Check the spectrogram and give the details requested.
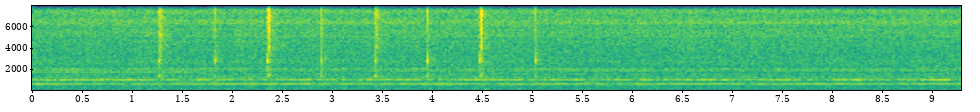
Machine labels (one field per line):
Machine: valve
